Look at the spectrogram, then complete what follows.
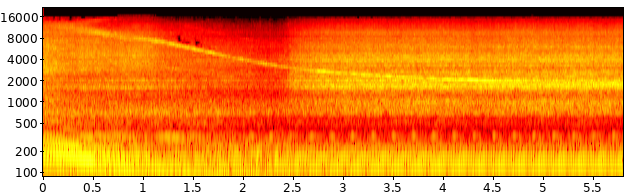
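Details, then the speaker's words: King Ranch first start after installing No Limit Fab turbo, S&S DCR conversion and GDP piping, no leaks: rev drops to steady diesel idle, turbo whistle fading smoothly; normal idle and rev. "we're just about up to operating temp and so far so good so I don't want to jinx it but I think we can consider this as a success so far that sounds so good"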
